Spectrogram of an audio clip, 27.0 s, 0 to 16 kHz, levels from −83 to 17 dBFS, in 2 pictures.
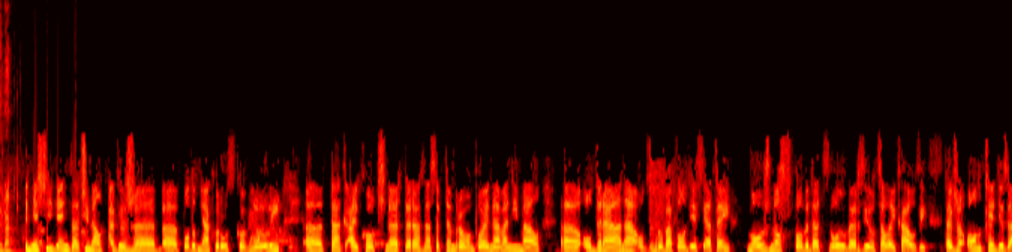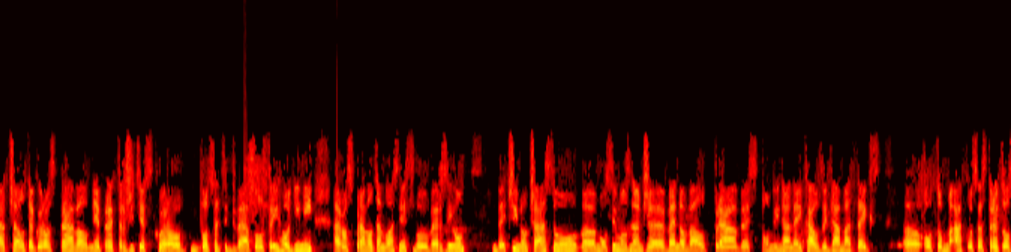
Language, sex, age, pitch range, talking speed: Slovak, female, 30-49, 210-235 Hz, 140 wpm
